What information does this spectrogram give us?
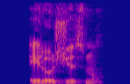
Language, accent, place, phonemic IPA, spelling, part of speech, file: French, France, Lyon, /e.lɔ.ʒjøz.mɑ̃/, élogieusement, adverb, LL-Q150 (fra)-élogieusement.wav
- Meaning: eulogistically; very favourably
